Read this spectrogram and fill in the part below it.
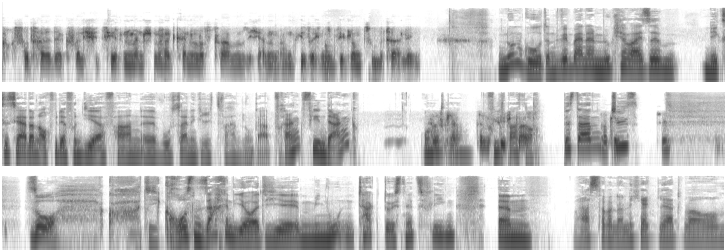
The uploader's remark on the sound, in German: Im Studio und anderen CCClern am Telefon.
